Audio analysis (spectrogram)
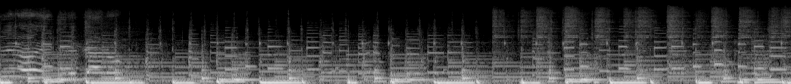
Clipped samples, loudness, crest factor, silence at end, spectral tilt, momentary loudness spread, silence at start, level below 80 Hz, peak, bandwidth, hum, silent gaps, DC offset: under 0.1%; -17 LUFS; 12 dB; 0 s; -8 dB/octave; 6 LU; 0 s; -20 dBFS; -2 dBFS; 13 kHz; none; none; under 0.1%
